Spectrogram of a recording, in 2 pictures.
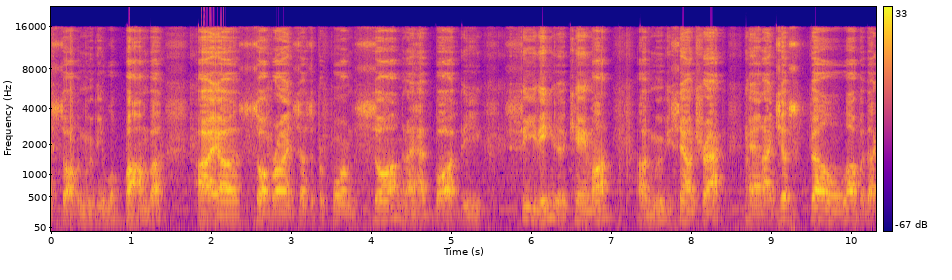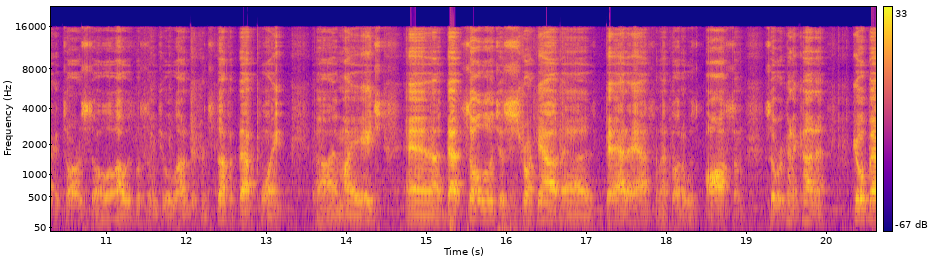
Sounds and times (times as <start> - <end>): Speech: 0.0 - 20.6.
